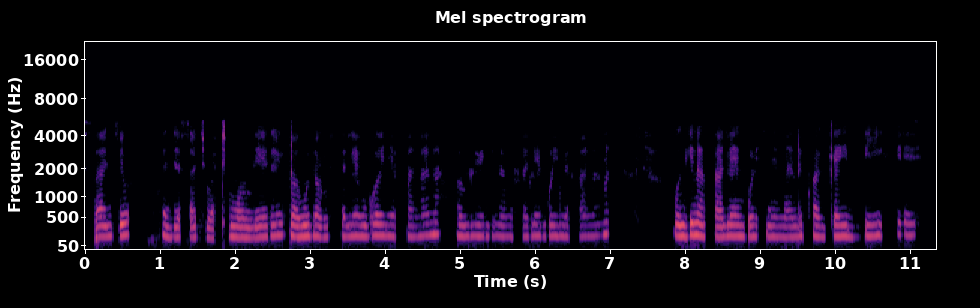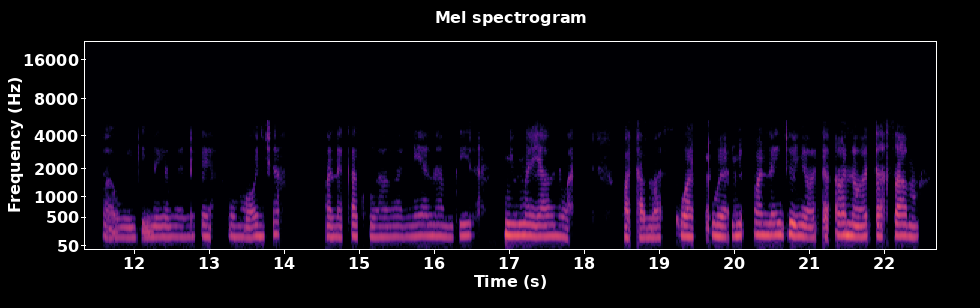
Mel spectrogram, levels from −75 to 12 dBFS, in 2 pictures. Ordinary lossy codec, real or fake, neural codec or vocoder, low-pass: MP3, 48 kbps; fake; codec, 16 kHz, 4 kbps, FreqCodec, smaller model; 5.4 kHz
